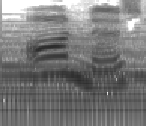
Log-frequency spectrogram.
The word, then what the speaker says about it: honest: Honor, honest, both these words begin with the phonic sound O, a vowel sound. Hence we used an honest man and honor because H is silent in these words, and we are getting the sound of vowel.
